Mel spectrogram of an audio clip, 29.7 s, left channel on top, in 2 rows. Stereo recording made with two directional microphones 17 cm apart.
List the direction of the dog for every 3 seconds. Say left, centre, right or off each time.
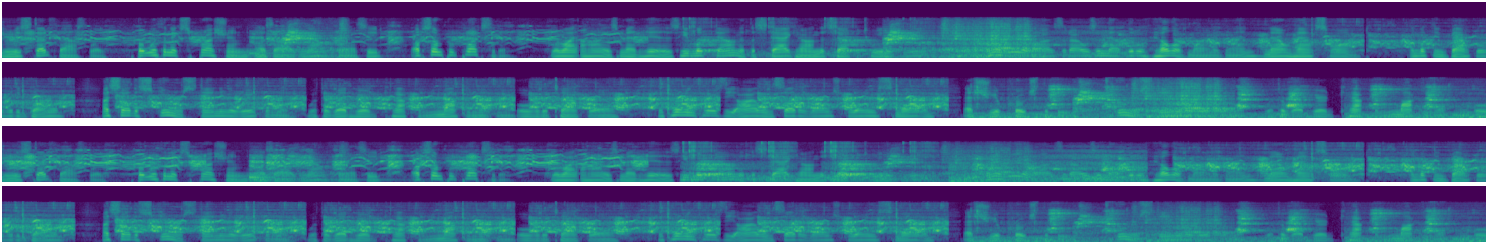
right, right, right, right, right, right, centre, centre, centre, centre.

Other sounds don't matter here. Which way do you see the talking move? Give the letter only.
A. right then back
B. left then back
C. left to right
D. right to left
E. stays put
E.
